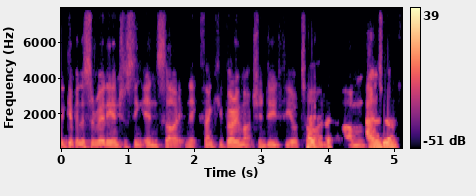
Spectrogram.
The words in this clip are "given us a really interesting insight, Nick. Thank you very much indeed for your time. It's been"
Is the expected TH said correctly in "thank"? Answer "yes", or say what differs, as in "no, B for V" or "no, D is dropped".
yes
